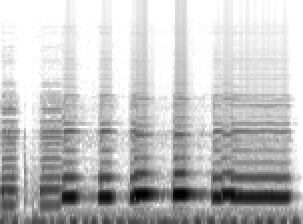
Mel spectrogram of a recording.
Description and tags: Sounds of electronic toys recorded with a condenser microphone and magnetic pickup suitable for lofi looping.
electronic, lofi, loop, loops, toy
